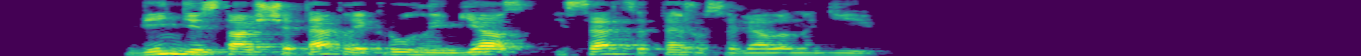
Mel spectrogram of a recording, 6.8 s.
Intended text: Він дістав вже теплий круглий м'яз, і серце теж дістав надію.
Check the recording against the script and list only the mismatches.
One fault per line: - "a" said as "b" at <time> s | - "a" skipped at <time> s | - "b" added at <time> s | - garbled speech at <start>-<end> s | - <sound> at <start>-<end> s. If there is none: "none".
- "вже" said as "ще" at 1.3 s
- "дістав" said as "уселяло" at 3.5 s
